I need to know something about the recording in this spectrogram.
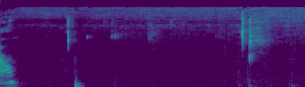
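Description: A pause in speech: quiet room tone broken by one sharp click about half a second in, with a short breathy hiss near the end.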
